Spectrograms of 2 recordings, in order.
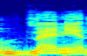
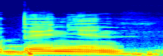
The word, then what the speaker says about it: Gbenyon: over here uh benan that's how you pronounce it benan yeah yeah it's uh benan the g is silent it's GB n y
